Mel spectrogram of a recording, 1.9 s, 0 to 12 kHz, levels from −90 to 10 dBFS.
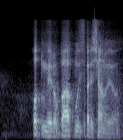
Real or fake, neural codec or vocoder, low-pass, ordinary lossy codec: fake; codec, 16 kHz, 0.7 kbps, FocalCodec; 7.2 kHz; AAC, 32 kbps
